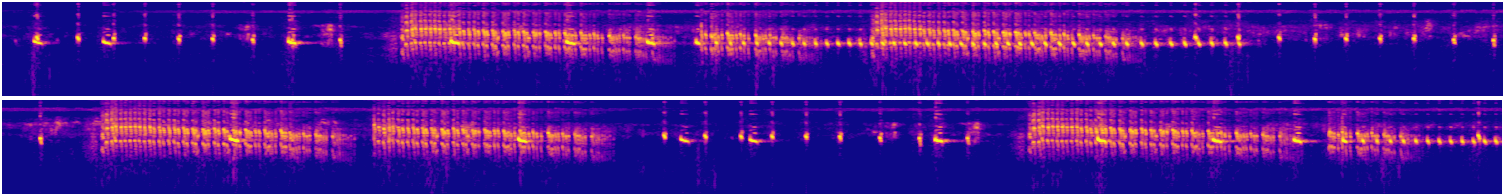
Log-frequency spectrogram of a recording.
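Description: Ruddy-breasted crakes, male and female, calling on a lure-call recording: runs of short, sharp single notes, broken four times by long, descending rattling trills.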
